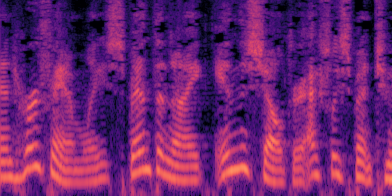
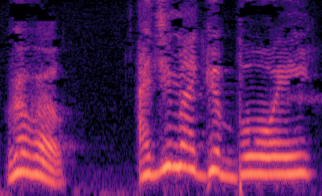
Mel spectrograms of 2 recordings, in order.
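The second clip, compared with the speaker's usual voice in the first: louder, rising higher coo to her dog; baby talk; 9 semitones higher, 5 dB louder than usual. Shown as a demonstration. Co-host calling her dog Roro in baby talk, rising higher. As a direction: sweet-talk the dog by name. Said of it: "that's pretty good".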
